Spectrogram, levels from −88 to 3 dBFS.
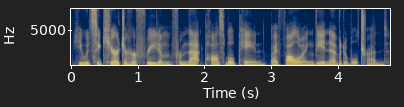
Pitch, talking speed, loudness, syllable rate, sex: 180 Hz, 190 wpm, -19 LUFS, 5.6 syllables/s, female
